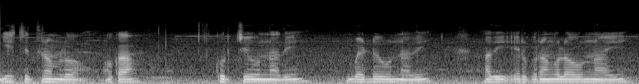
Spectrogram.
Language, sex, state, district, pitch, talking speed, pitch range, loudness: Telugu, male, Telangana, Mahabubabad, 115 Hz, 105 wpm, 110-120 Hz, -14 LUFS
